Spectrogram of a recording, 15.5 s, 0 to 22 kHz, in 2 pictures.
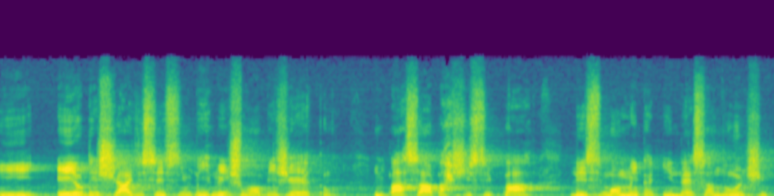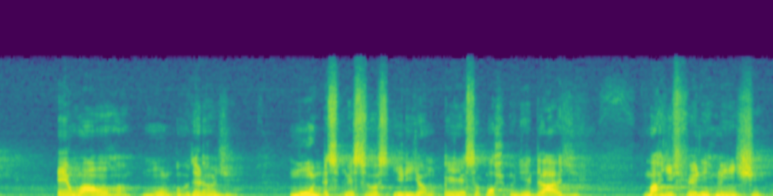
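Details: Adult man born with cleft lip and palate; first surgery at age 5, second at about 18, seven surgeries in all, speech therapy from age 7 to 17, and his voice never fully rehabilitated; cleft palate speech.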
